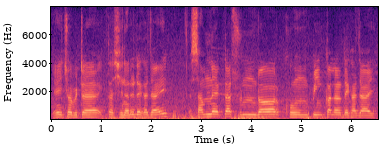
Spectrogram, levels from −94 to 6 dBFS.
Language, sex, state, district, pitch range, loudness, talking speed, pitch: Bengali, male, Tripura, West Tripura, 160-175 Hz, -14 LUFS, 130 wpm, 165 Hz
